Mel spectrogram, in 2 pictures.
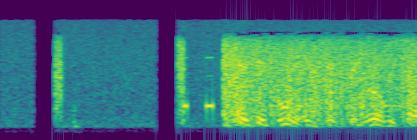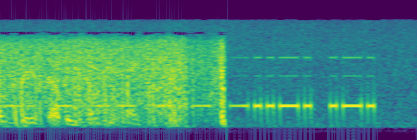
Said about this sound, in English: I had a really light copy on you, and then as soon as you keyed up, the repeater started sending out the Morse code call sign, so it kind of doubled with you.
